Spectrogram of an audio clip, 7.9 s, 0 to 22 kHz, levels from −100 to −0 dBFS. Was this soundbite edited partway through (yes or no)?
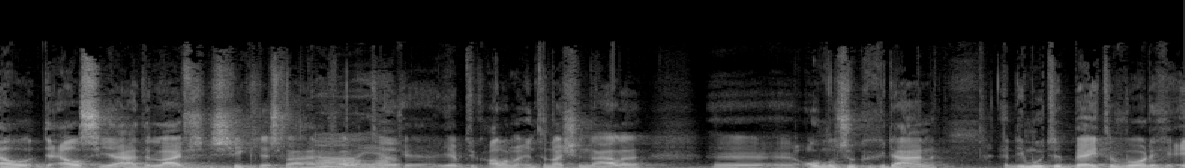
yes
